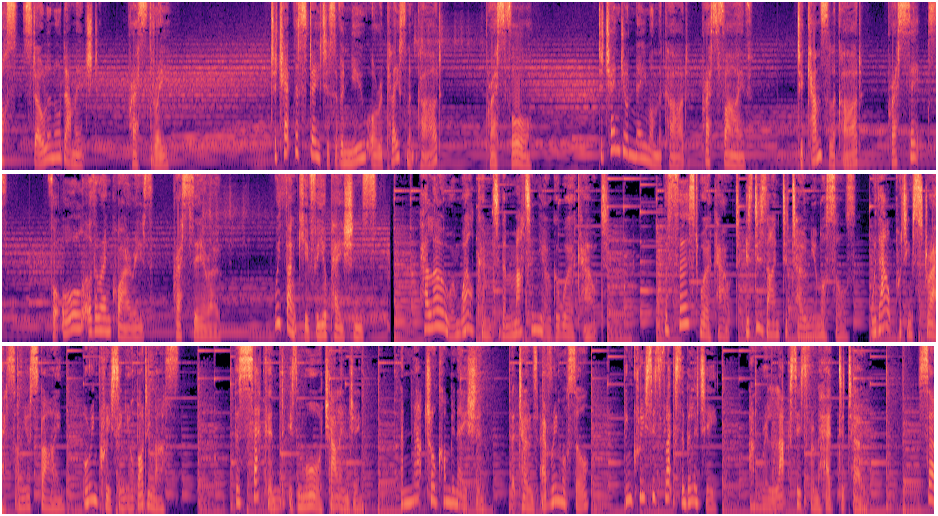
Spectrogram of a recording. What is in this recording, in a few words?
announcer phone messages IVR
